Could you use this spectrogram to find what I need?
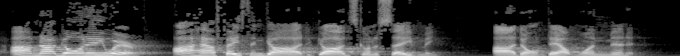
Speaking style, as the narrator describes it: The man shouted back

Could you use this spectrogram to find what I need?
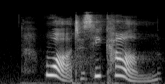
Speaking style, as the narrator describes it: cried Alicia

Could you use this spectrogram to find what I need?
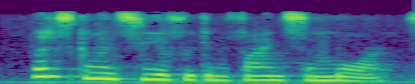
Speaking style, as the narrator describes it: suggested Anne eagerly

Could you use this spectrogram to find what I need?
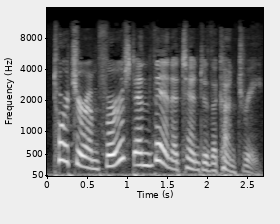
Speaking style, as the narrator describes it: snapped the Rat

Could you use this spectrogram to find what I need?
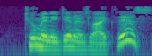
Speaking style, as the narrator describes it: I said

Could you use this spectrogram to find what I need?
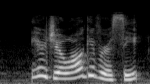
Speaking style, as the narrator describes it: cried David

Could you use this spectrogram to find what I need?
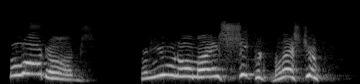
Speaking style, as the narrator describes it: exclaims

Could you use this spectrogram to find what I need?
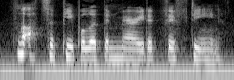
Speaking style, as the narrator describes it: laughed the Story Girl

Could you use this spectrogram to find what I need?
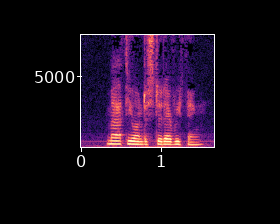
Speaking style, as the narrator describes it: said Anne softly, as she always spoke of him

